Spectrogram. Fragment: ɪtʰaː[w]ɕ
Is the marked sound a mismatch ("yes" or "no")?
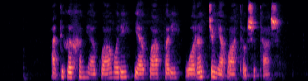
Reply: yes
